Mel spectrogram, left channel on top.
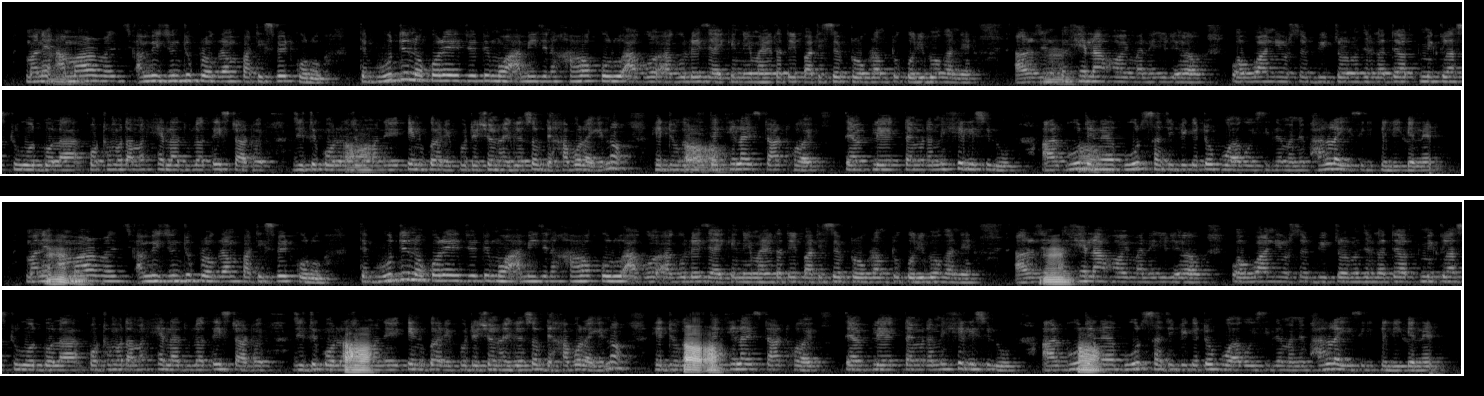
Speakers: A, on the left (about 90°); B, on the right (about 25°).
A: মানে
B: উম
A: আমাৰ
B: উম
A: আমি যোনটো প্ৰ'গ্ৰাম পাৰ্টিচিপেট কৰো। তে বহুতে নকৰে যিহেতু মই আমি যেনে সাহস কৰো আগৰ আগলৈ যাই কিনে মানে তাতে পাতিছে প্ৰ গ্ৰামটো কৰিবৰ কাৰণে আৰু যেনেকুৱা
B: উম
A: খেলা হয়। অ', ওৱান ইয়াৰ্চৰ ভিতৰত যেনে তুমি ক্লাছ টুত গ'লা প্ৰথমত আমাৰ খেলা ধূলাতে ষ্টাৰ্ট হয়। যিটো কলেজৰ
B: অ
A: মানে কেনেকুৱা ৰেপুটচন হয় চব দেখাব লাগে ন সেইটো কাৰণে
B: অ
A: যেতিয়া
B: অ
A: খেলা ষ্টাৰট হয় তে প্লে টাইমত আমি খেলিছিলো আৰু বহুত
B: অ
A: এনে বহুত চাৰ্টিফিকেেতো পোৱা গৈছিলে মানে ভাল লাগিছিল খেলি কিনে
